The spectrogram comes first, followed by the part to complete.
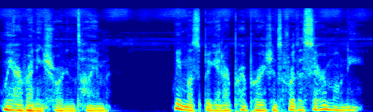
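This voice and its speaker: A man voicing an obsessed, possessive demon lord in an ASMR horror roleplay, husky and breathy, often dropping into a whisper, with grandiose, seductive phrasing. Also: low-pitched, a little fast, warm tone. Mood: commanding, ceremonial. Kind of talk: ASMR fantasy horror roleplay, theatrical monologue. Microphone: close, dry microphone.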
